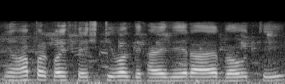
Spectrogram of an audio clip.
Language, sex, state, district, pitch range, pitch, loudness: Hindi, male, Haryana, Charkhi Dadri, 175-190 Hz, 180 Hz, -15 LUFS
